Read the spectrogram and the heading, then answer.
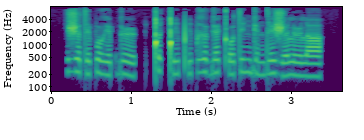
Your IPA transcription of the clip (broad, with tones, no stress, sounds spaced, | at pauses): ʒ ə˥˩ t e˩˥ p o˧ ɣ e˩˥ p ɡ ø˥˩ | ǃ ə˥˩ ǃ i˩˥ pʼ i˧ p ɣ ə˥˩ ɡ ɛ˦˥ kʼ o˧ t i˦˥ ŋ ɡ e˥˩ n d e˦˥ ʒ ə˩˥ l ø˧ l a˧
